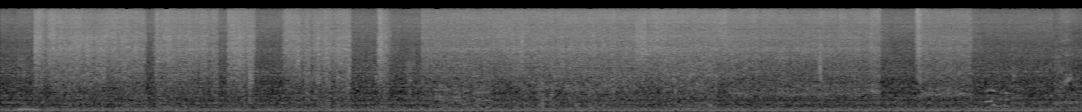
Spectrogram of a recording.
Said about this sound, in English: spray this stuff right here real quick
